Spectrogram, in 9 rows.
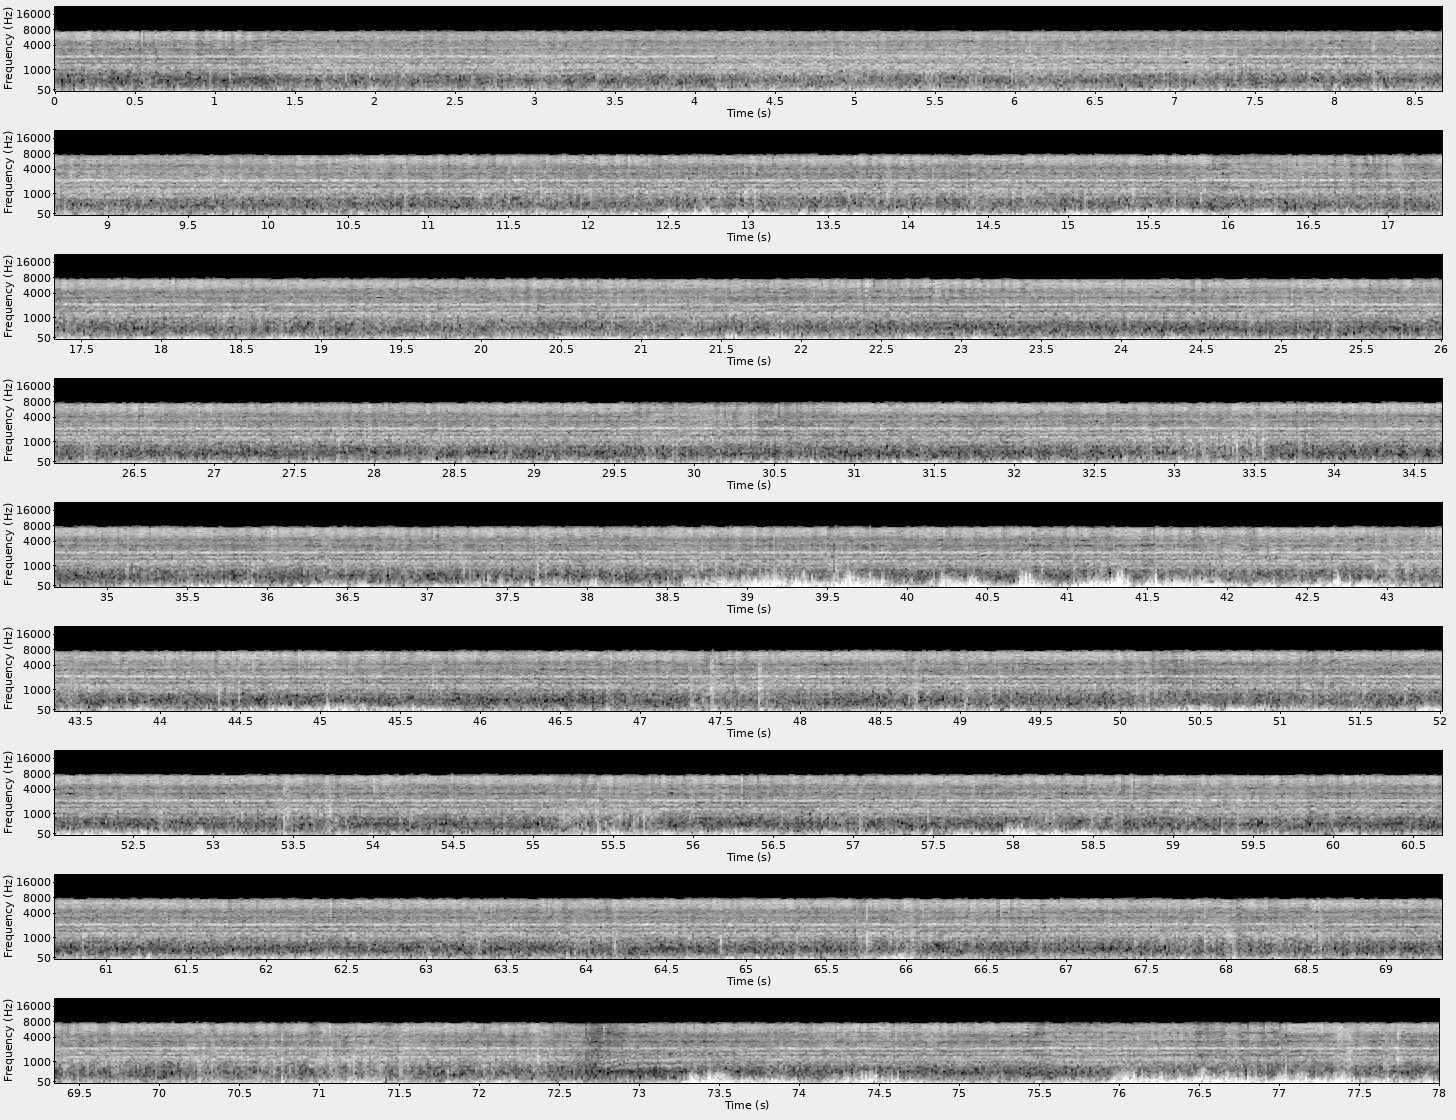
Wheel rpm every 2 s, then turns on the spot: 120, 110, 120, 110, 110, 110, 110, 120, 110, 110, 120, 110, 120, 110, 120, 110, 110, 120, 120, 120, 120, 120, 120, 110, 110, 110, 120, 110, 120, 110, 110, 110, 110, 110, 110, 110, 100, 110, 110.
none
